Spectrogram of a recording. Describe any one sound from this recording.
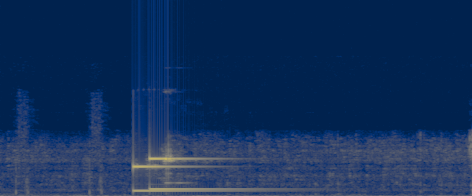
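A short two-note electronic chime sounds.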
